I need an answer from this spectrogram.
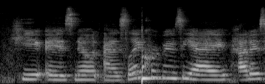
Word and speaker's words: Le Corbusier: to introduce you today to someone known as Le corbuzier he is known as Le corbuzier that is how you pronounce his name not corer trust me I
